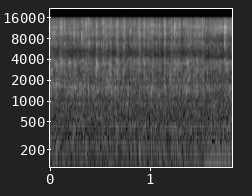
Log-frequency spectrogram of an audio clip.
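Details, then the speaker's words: Sanyo washing machine with no clock display: steady gushing water flow with no pause or cutoff, tub nearly full yet still filling and not washing; inlet never shuts off. "पानी की टंकी लगभग भर चुकी है लेकिन machine अभी भी पानी नहीं धो रही है या बंद नहीं कर रही है"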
